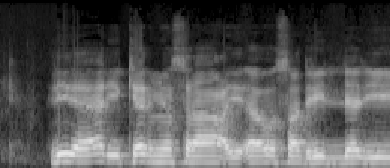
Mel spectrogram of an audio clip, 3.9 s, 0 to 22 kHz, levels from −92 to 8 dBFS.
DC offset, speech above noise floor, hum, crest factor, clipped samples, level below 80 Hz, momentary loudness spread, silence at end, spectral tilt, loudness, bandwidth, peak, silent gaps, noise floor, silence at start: under 0.1%; 36 dB; none; 12 dB; under 0.1%; -62 dBFS; 4 LU; 0 s; -8 dB/octave; -12 LUFS; 12.5 kHz; 0 dBFS; none; -47 dBFS; 0.5 s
